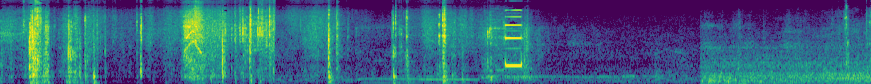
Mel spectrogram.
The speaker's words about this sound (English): Why is my car beeping at me?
